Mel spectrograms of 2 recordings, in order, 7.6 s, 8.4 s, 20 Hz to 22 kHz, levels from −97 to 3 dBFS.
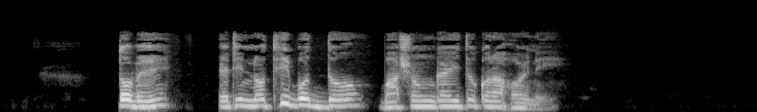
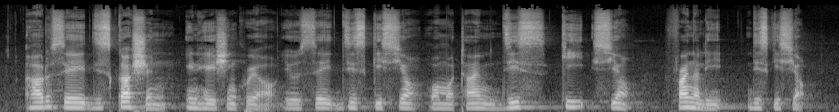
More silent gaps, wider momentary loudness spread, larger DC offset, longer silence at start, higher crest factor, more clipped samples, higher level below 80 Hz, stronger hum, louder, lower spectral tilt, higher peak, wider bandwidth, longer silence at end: neither; about the same, 11 LU vs 12 LU; neither; first, 1.2 s vs 0.25 s; about the same, 18 dB vs 22 dB; neither; second, -58 dBFS vs -52 dBFS; neither; about the same, -19 LUFS vs -21 LUFS; first, -6 dB/octave vs -3 dB/octave; about the same, -2 dBFS vs -2 dBFS; second, 7.8 kHz vs 19 kHz; first, 2.1 s vs 0.35 s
